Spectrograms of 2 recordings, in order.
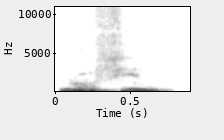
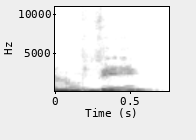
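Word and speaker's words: λύουσιν: En vez de decir lucy, dicen lucin, se apoyan ahí en la pronunciación con una nu movible.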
